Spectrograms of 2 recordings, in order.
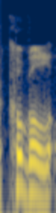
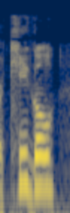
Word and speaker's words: kugel: Wikipedia dictionary says that kugel is from the Yiddish, which can be pronounced either kugel or kegel, depending on where you come from.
